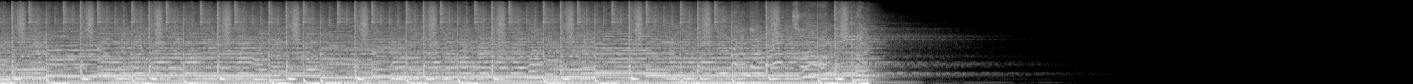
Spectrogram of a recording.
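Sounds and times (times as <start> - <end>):
drum and bass beat: 0.0 - 8.9.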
